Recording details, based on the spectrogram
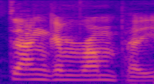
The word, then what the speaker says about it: Danganronpa: Danganronpa? – Yeah, he streamed Danganronpa, yeah.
